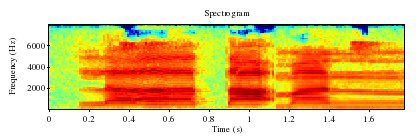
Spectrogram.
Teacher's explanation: artinya mecucu atau monyong jadi Disini Nanti kita akan mengkombinasikan kan antara harakat fathah dengan harakat dammah yang disertai dengan bibir yang monyong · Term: bacaan isymam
